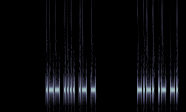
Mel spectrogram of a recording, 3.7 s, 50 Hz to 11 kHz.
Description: Morse code, heard as a keyed tone, about 40 wpm, 700 Hz. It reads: WHAT CAN
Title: 4x Word-Spacing - Sentences from Top 100 Words - 40wpm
